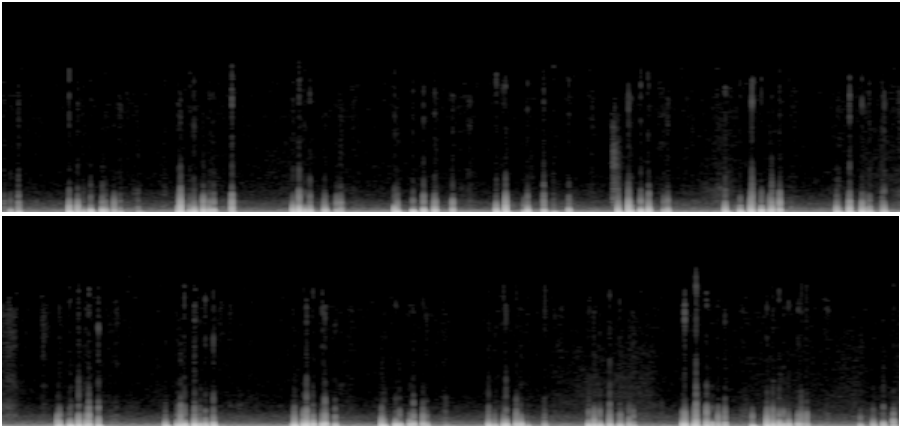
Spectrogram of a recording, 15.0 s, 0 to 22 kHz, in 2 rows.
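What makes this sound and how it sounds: A large, thin, solid round cork disc, held in both hands in front of the microphone, is scratched and tapped across its surface with long nails. Quick clusters of dull, soft taps and light scratches come in short bursts, with most energy in the lows around 150 Hz. Each tap dies away almost instantly, with near silence between bursts.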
